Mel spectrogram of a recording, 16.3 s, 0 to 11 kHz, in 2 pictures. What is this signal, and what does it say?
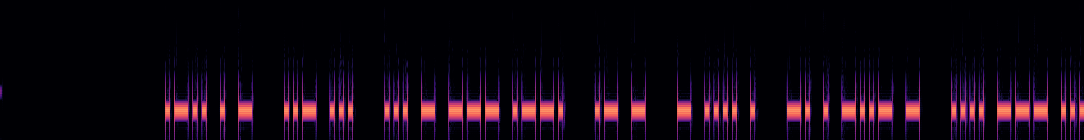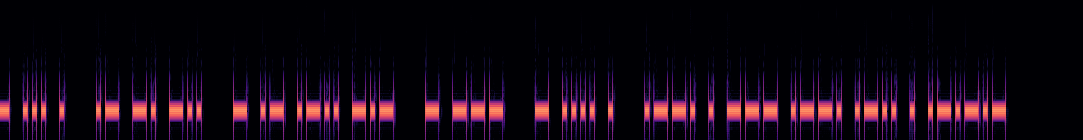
Morse code, heard as a keyed tone, about 34 wpm, 700 Hz. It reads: LET US STOP AT THE NEXT HOUSE AND TALK TO THE PEOPLE.
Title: Sentences from Top 400 Words 35wpm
